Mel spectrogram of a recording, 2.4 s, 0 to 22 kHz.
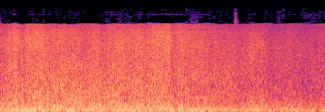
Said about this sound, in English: The sound of Ida coming ashore in New Orleans. It made landfall in Louisiana as a Category 4 storm in August on the 16th anniversary of Hurricane Katrina.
